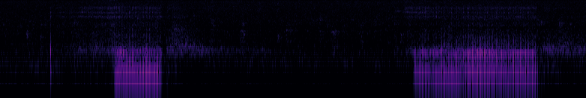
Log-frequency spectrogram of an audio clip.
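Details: Oogie, a pet dog flaked out asleep on a sofa in the morning, eyes open and wiggling: two low, rasping snores with stacked harmonics, about three seconds apart, in a quiet indoor room.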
